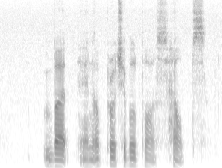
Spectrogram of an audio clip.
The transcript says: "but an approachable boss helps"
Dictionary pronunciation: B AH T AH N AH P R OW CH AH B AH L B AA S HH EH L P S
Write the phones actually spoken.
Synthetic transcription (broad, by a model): B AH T AH N AH P R OW CH AH B AH L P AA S HH EH L P S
